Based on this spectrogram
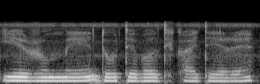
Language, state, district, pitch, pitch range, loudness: Hindi, Arunachal Pradesh, Lower Dibang Valley, 165 Hz, 160-170 Hz, -14 LUFS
